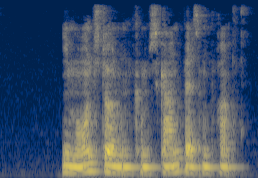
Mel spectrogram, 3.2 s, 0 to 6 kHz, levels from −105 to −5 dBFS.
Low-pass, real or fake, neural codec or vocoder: 5.4 kHz; real; none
